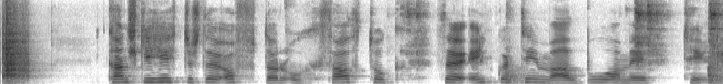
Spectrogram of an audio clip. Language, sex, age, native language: Icelandic, male, 18-19, Icelandic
